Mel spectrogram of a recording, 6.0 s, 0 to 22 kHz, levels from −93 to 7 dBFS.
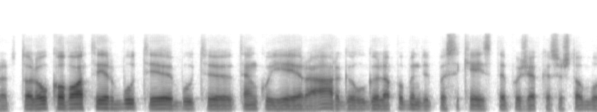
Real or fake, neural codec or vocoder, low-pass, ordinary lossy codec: fake; codec, 16 kHz, 0.3 kbps, FocalCodec; 7.2 kHz; MP3, 64 kbps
